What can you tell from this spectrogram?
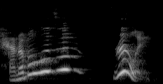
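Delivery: high-pitched, disbelieving questions; can't believe it, voice shooting up; incredulous. Retold or imitated. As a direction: pitch leaps up in appalled disbelief. Reacting in disbelief to the plot.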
